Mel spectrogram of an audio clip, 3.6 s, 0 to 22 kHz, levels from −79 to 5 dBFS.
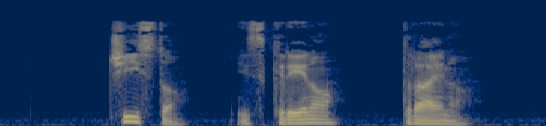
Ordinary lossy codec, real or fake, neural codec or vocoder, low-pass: MP3, 48 kbps; real; none; 10.8 kHz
